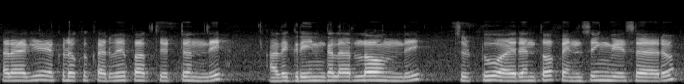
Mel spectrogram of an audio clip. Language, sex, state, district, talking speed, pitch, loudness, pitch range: Telugu, male, Telangana, Mahabubabad, 140 wpm, 185 Hz, -15 LUFS, 175-195 Hz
